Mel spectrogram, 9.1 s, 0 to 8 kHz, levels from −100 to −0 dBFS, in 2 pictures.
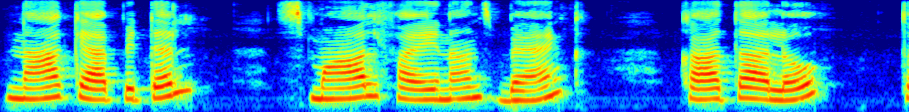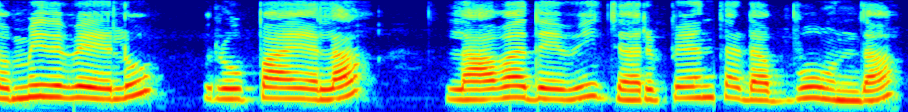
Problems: none marked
